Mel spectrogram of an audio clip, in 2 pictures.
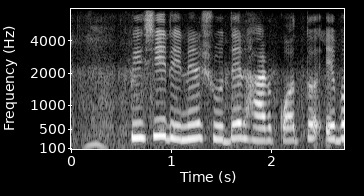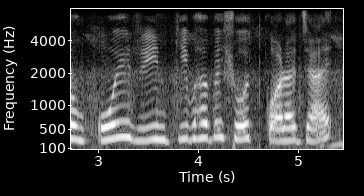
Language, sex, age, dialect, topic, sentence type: Bengali, female, 18-24, Rajbangshi, agriculture, question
